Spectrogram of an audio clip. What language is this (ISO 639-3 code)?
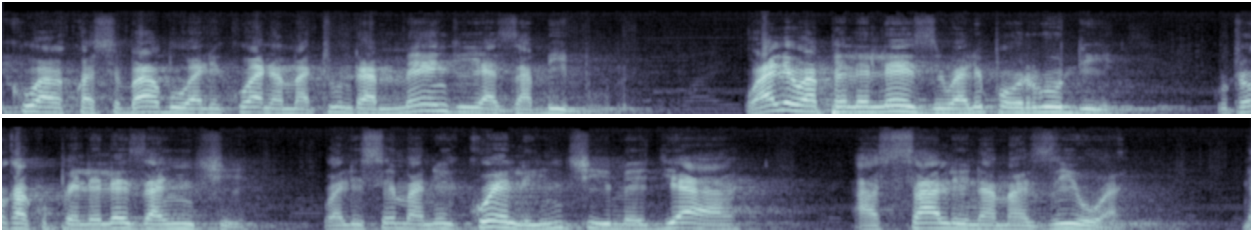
swa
